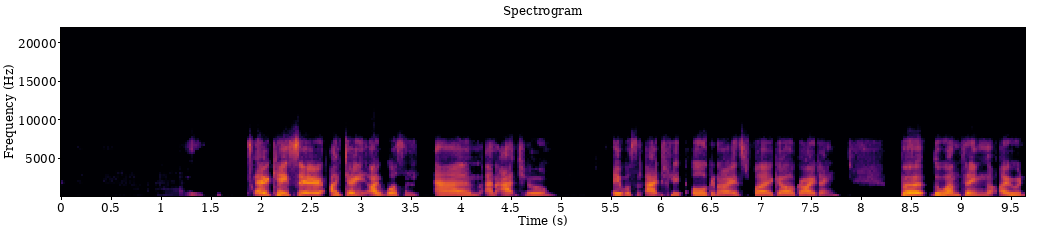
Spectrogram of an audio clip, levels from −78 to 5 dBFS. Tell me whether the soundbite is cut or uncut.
uncut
